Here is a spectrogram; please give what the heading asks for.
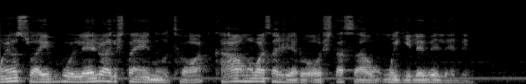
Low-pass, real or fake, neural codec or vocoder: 9.9 kHz; real; none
